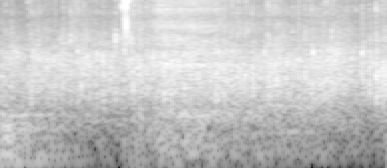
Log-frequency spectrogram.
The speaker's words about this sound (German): Und ich möchte ganz am Anfang unserem Gott für diesen Fakt einfach einen Glaubensapplaus geben, dass Gott mein Problem in dieses Jahr in ein Wunder verwandelt. Lass uns Gott für das wirklich einen Applaus geben.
